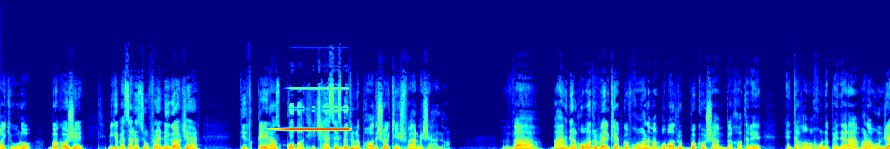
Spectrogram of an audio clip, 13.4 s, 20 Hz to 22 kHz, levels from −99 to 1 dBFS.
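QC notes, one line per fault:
3.99–5.28 s, loudspeaker feedback squeal: a pure tone around 3 kHz swells up out of the speech in roughly 0.4 seconds and then sits on top of everything, something like 15 dB louder than the talking, until it stops. That's the mic hearing its own loudspeaker, with loop gain tipping past one at 3 kHz, so that single frequency keeps feeding itself and runs away into a squeal.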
